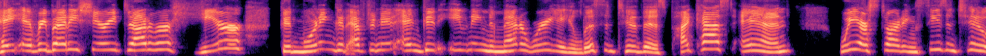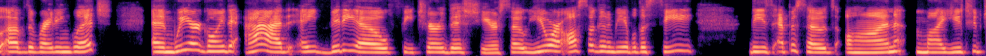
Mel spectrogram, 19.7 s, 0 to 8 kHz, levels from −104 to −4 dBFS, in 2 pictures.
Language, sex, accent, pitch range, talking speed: English, female, American, 225-310 Hz, 170 wpm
